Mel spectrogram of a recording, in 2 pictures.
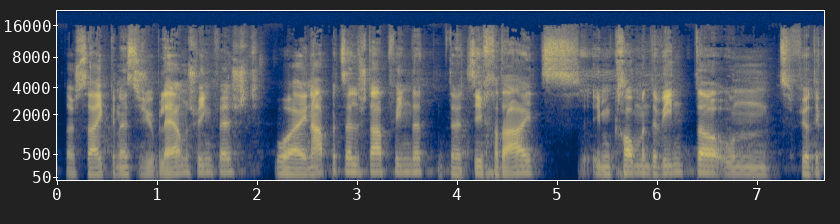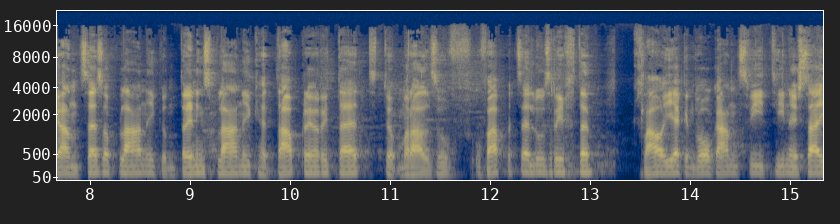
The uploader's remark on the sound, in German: Im Live-Podcast an der WEGA (Weinfelder Gewerbe Ausstellung)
